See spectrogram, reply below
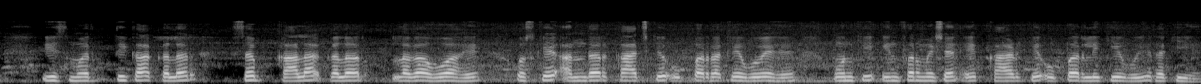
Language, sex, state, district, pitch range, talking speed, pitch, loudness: Hindi, male, Bihar, Gaya, 165-185 Hz, 140 wpm, 175 Hz, -18 LUFS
